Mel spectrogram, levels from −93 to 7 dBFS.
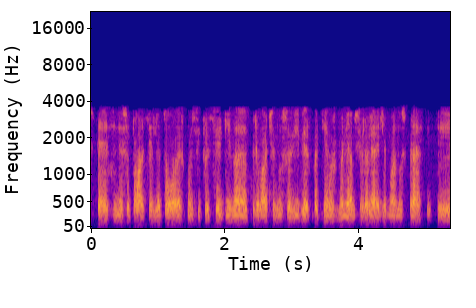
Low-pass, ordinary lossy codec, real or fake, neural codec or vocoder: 3.6 kHz; MP3, 32 kbps; fake; vocoder, 22.05 kHz, 80 mel bands, HiFi-GAN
